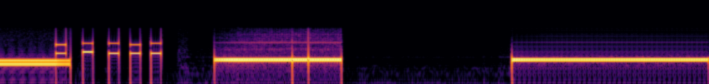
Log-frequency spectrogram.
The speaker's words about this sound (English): I'm going to dial the phone number right now, get her on the phone, and find out why she's not talking to you anymore, okay? All right. Thanks. All right, here we go.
